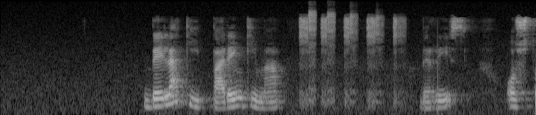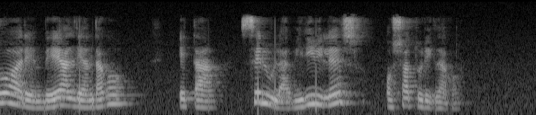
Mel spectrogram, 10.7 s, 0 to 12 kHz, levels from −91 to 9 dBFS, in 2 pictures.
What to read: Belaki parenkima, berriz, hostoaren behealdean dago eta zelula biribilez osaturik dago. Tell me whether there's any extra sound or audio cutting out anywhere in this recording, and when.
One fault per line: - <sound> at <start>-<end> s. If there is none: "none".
- laugh at 3.0-4.1 s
